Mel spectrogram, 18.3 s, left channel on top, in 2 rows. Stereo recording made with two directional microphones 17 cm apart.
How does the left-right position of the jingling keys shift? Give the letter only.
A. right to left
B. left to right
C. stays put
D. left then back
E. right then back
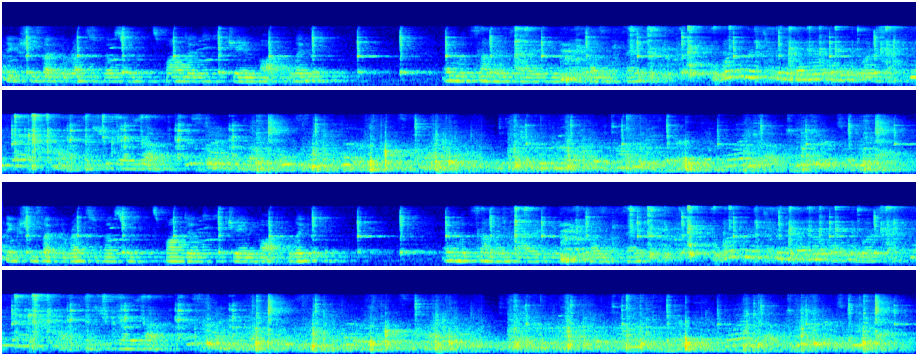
A.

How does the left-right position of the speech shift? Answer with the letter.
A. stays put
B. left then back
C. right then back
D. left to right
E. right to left
B.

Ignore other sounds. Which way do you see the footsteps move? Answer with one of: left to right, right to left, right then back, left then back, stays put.
left then back.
